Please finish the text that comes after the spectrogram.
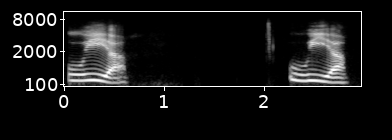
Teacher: i y la a Y ese yato es un yato acentual porque hay una cerrada una abierta y la cerrada tiene la mayor fuerza de voz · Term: hiato acentual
